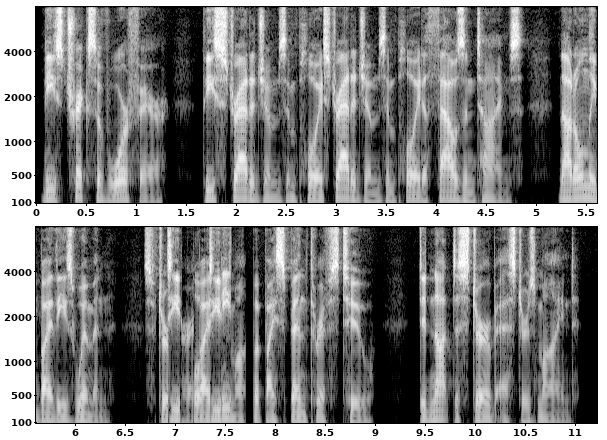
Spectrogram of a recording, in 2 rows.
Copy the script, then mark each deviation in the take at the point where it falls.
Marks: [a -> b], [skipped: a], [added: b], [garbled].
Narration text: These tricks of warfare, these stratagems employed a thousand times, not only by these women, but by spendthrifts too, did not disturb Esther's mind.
These tricks of warfare, these stratagems employed [added: stratagems employed] a thousand times, not only by these women, [garbled] but by spendthrifts too, did not disturb Esther's mind.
